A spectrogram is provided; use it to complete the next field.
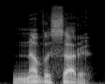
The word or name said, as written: नवसर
